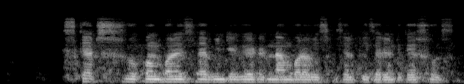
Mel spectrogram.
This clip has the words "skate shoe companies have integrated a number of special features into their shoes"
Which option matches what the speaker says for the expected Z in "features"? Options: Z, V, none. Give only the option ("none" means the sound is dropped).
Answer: none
